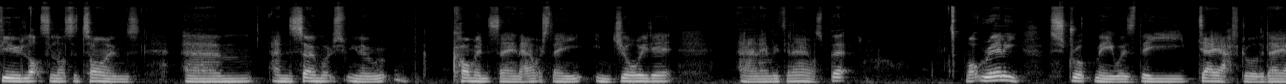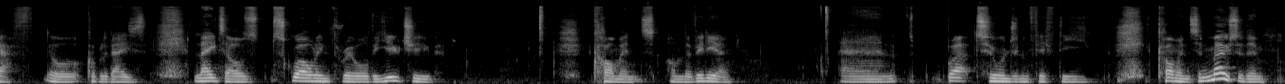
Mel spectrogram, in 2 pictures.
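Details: Male stammerer in spontaneous speech in a football fan-cam interview, with his speech technique gone; he describes lots of blocks and clearly overt stammering; stuttering.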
